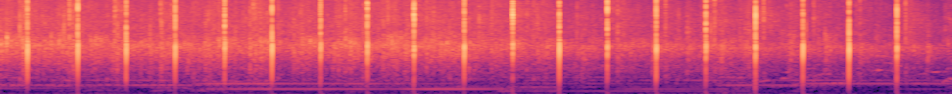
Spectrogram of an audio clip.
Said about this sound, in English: Wow. Come on, can somebody give the Lord a hand clap today?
